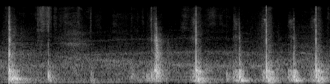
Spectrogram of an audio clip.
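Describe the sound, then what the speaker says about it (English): A series of sharp wooden knocks, about seven of them, struck close by at an uneven pace and growing more regular toward the end, as a door latch part on a Land Rover Discovery is knocked into place. "And then I've got to knock it this way into place"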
